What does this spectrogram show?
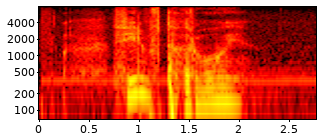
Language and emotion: Russian, sad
